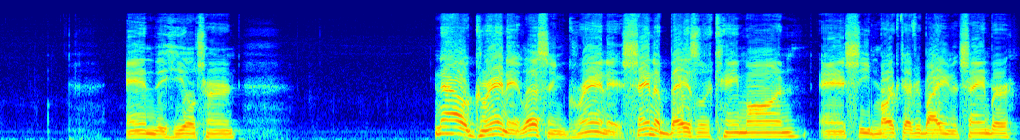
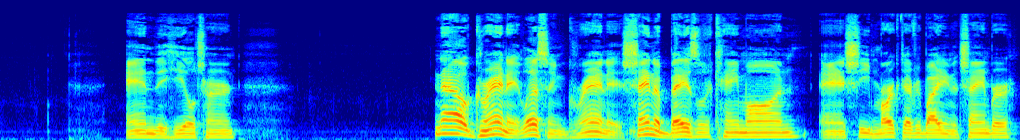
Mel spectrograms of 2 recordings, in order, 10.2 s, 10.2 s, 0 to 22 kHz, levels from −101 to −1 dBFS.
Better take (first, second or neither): second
